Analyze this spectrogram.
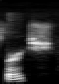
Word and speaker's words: Burch: sure so on instagram at pottery by birch my last name is spelled b-u-r-c-h and i'm all i have a little etsy shop too it's pottery by birch all one word thank you for being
